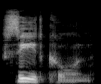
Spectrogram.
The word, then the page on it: seed corn: British English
